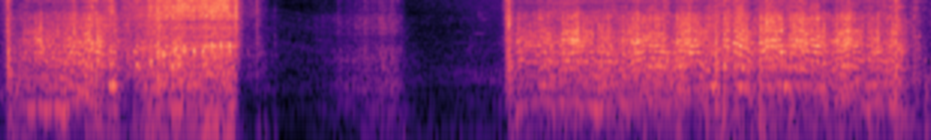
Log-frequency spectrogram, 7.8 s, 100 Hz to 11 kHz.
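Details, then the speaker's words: 1981 Chevrolet/GMC square body truck, sat in a field 25 years, new ignition module and spark plug wires; two-second burst of running, a gap, then it catches and keeps running rough and uneven; engine starts and runs. "Okay, we got spark. She likes her fuel."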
